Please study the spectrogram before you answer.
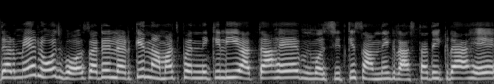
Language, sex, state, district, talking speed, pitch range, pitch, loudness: Hindi, female, Bihar, Araria, 230 wpm, 270-310 Hz, 290 Hz, -17 LUFS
